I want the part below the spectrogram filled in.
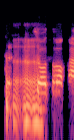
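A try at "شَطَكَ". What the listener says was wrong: Bukan. Bukan sotoka. Ini sya. Syatoka.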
